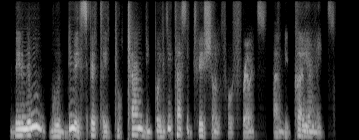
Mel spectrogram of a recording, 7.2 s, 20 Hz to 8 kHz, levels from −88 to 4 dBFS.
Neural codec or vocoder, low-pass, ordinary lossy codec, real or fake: codec, 16 kHz, 0.5 kbps, FreqCodec, smaller model; none; none; fake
